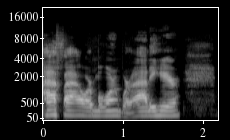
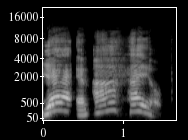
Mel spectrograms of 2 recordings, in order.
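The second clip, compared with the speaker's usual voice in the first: put-on extreme, very high, slow corn pone Southern accent; 10 semitones higher, 3 dB louder than usual. Retelling a commercial where a little girl speaks: corn pone Southern accent. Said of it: "most corn pone Southern accent ever".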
